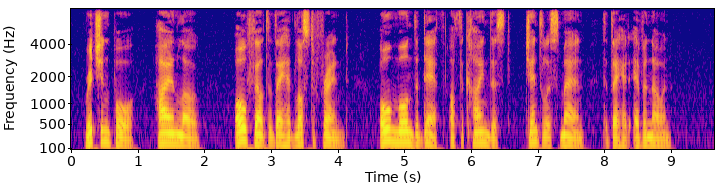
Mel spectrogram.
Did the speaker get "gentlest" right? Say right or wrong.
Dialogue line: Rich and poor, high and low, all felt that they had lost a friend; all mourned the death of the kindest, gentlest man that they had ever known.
right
